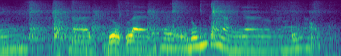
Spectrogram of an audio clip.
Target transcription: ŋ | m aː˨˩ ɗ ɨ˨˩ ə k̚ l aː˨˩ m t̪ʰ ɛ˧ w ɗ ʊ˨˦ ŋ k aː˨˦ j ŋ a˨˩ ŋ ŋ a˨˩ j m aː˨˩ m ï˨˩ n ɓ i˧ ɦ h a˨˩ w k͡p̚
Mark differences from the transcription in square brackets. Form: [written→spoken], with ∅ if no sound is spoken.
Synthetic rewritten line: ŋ | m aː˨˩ ɗ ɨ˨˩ ə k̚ l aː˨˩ m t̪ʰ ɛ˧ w ɗ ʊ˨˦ [ŋ→ŋ͡m] k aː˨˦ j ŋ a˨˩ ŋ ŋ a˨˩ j m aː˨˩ m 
